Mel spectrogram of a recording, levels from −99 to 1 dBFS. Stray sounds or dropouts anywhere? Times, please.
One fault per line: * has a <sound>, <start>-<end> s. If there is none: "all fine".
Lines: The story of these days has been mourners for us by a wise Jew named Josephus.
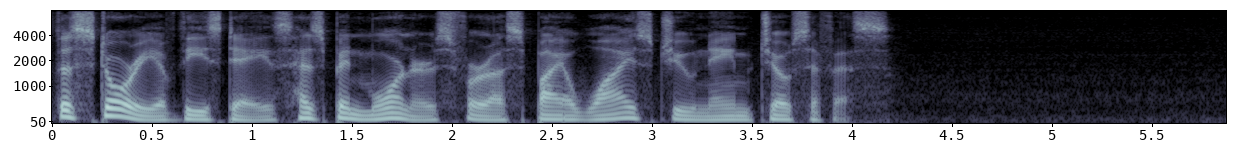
all fine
